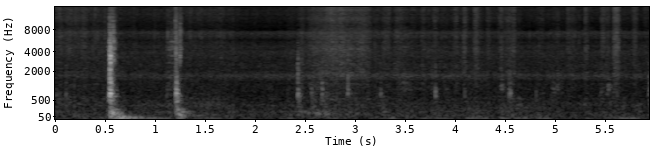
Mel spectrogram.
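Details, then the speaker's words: 2011 GMC Sierra that won't crank after the owner pulled the backup-lamp fuse for backup lights staying on, with the key on: two sharp clicks then faint ticking as a relay chatters, no crank and no check engine light. "I hear a relay clicking but I don't see a check engine light listen for the fuel pump Prime"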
